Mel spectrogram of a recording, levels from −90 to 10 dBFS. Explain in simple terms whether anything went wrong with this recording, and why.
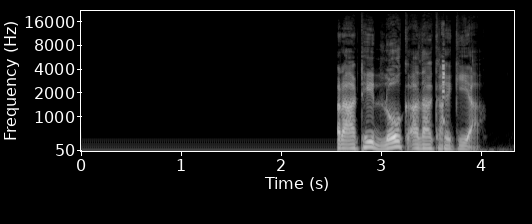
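For the first 2.56 seconds the speech is missing and only a faint mains hum is audible. It is already like that when the clip begins, then the voice cuts in abruptly. This is an audio dropout to a faint residue, likely from the signal being lost while the input stayed open and picked up hum.

From 3.59 to 3.63 s there is a short blip. That is damaged data in a compressed stream: corrupted data made the decoder misread that stretch and resynchronise on the next good frame.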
